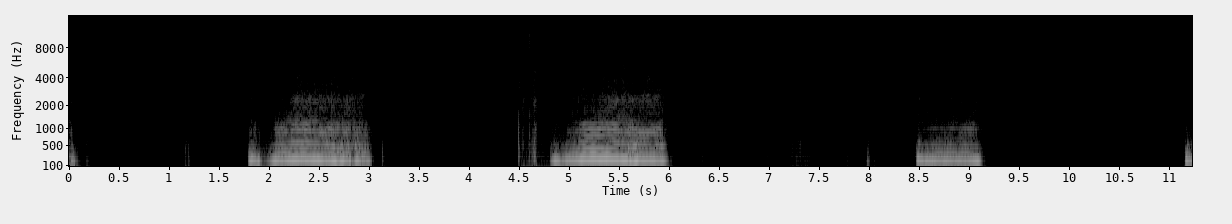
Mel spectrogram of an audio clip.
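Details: Cat snoring while asleep in a room, found after being heard from elsewhere: three loud, drawn-out moaning snores with silent pauses between, about 19 a minute; ordinary snoring.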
